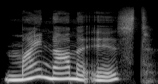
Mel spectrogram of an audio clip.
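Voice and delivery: "Mein Name ist" said slowly and clearly; slow model phrase. Shown as a demonstration. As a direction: spell it out slowly for a learner. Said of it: "Na to pytanie odpowiemy". (powoli i wyraźnie "Mein Name ist")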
